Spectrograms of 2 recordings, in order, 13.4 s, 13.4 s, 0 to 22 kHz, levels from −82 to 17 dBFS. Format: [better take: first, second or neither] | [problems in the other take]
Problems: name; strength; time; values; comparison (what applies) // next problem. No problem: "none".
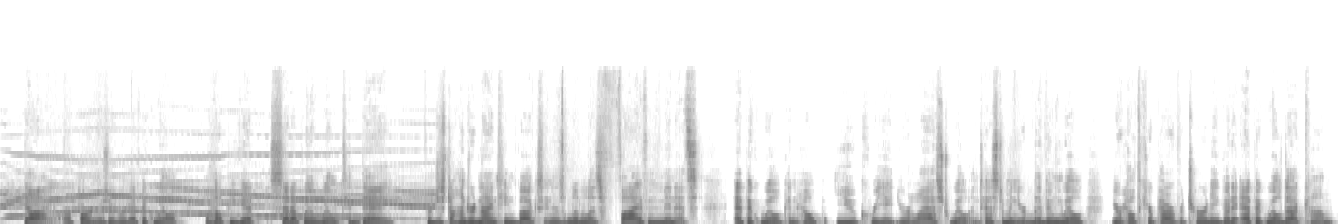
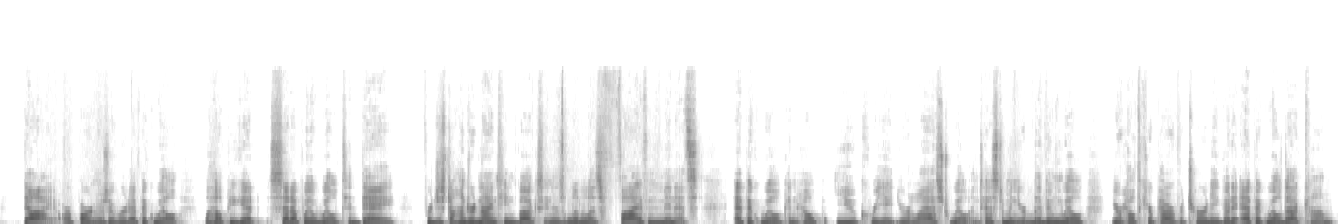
second | siren; noticeable; until 4.5 s; peak 7 dB below the speech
